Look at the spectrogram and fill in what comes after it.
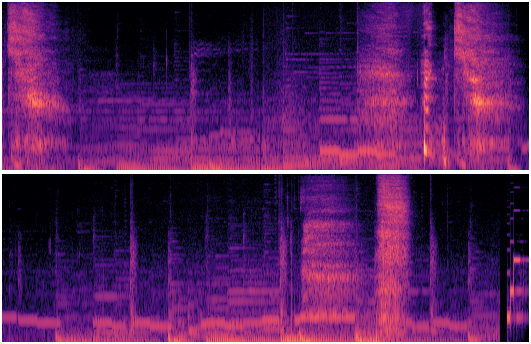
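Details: Weekly compilation of sneezes by Nijisanji VTubers during streams: several loud sneezes from different voices with sharp intakes of breath over steady background music; repeated sneezing.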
